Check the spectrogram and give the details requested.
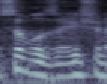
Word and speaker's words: civilization: So the word civilization actually comes from the Latin word uh, civis, um, which in Latin is civis in Latin.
